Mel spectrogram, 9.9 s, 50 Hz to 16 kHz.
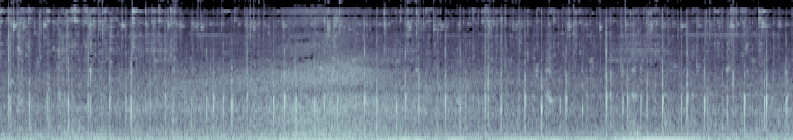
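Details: Mother-and-son draft/Haflinger cross team, both 14 hands, trotting in harness: quieter, crisp hoof knocks in a fast irregular patter against a low steady hum and faint background noise.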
